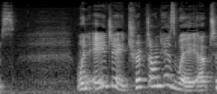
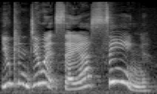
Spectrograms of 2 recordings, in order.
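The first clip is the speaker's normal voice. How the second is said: high, louder squeaky urging; squeaking loudly; 11 semitones higher, 5 dB louder than usual. A narrator's reading. Hamster cheering the shy girl on from his cage. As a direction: squeak it out as loud as you can. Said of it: "I squeaked out as loudly as I could".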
